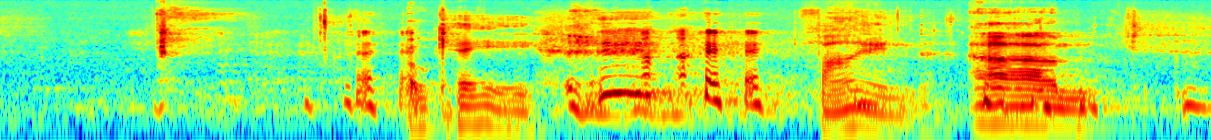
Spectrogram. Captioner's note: group laughing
